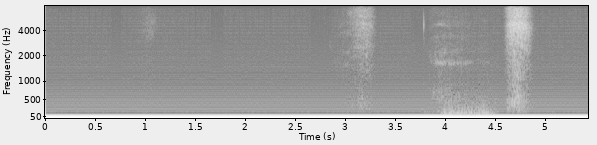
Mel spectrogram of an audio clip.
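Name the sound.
man blowing his nose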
